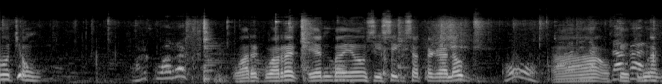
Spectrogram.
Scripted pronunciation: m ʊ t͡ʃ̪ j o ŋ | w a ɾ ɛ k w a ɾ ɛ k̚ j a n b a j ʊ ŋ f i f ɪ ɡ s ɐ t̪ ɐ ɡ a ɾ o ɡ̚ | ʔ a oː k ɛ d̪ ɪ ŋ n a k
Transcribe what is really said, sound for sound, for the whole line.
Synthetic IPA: m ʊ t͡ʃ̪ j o ŋ | w a ɾ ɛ k w a ɾ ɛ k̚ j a n b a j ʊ ŋ s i s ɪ ɡ s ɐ t̪ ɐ ɡ a l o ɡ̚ | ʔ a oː k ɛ t̪ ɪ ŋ n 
